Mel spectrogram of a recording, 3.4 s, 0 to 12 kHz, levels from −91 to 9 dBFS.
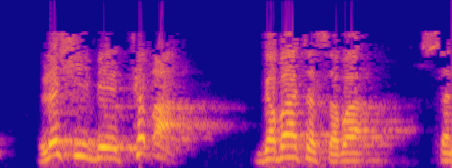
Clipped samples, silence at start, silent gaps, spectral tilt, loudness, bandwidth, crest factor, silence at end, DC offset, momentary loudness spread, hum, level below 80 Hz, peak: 0.2%; 0.3 s; none; -5.5 dB/octave; -11 LUFS; 7.8 kHz; 12 dB; 0 s; under 0.1%; 17 LU; none; -52 dBFS; 0 dBFS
